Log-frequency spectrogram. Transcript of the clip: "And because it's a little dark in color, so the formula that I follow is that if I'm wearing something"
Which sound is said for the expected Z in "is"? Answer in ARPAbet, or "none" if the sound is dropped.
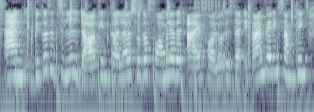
Z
